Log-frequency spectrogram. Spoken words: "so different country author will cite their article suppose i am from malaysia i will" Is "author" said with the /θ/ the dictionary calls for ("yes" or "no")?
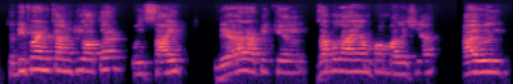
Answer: no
